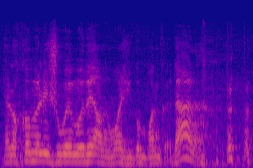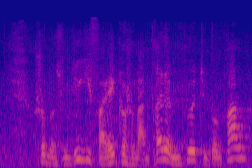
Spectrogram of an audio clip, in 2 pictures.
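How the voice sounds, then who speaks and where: Chatty older mum. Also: female voice, low-pitched, animated. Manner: quick to take offense, chatty. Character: lively older mother, stubborn, touchy. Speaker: sitcom mother. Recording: noisy TV sitcom audio.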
